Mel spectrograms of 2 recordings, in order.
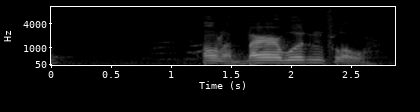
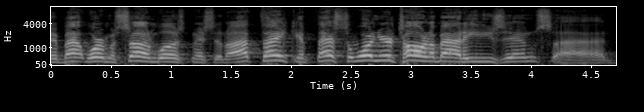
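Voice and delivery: louder, higher, building to the reveal; rising intensity; 7 semitones higher, 11 dB louder than usual. Retold or imitated. Preacher retelling the father's search, building louder. Retold tense crack-house search.

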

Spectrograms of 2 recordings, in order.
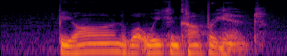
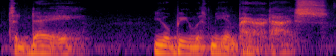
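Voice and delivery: tender promise; 5 semitones lower than usual. Retold or imitated.

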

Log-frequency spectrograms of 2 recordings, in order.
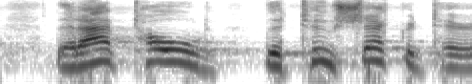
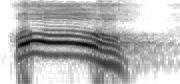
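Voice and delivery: high, full-voiced shout of relief; exultant imitated holler; retold joyful cry; 9 semitones higher, 15 dB louder than usual. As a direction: re-enact a man crying out in joy. Retold joyful release after prayer.

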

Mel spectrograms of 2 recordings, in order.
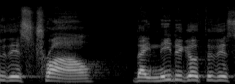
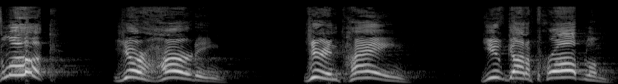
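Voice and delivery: loud, high, stretched-out taunt; preacher voicing an insistent tempter; devil's taunting; 7 semitones higher, 11 dB louder, slower than usual. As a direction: press each grievance home loudly.

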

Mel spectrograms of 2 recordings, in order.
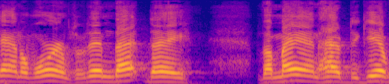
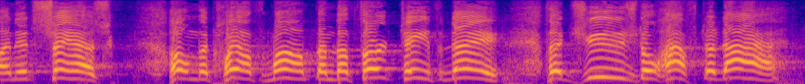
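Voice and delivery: high, ringing pulpit proclamation; full-force preaching; 10 semitones higher, 3 dB louder than usual. Acted.

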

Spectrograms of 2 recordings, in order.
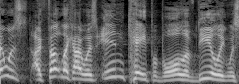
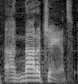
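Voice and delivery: low, soft, flat refusal; deadpan the judge's no; dry judge; 6 semitones lower, 6 dB quieter than usual. Retold or imitated. Judge dismissing the pastor's plea, low and dry. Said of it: "And the guy says".

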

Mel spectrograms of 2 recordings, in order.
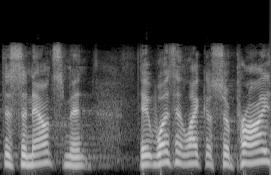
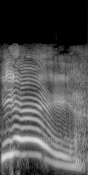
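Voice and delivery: a short mock "Yay!" cheer, pitched up and louder; 8 semitones higher, 4 dB louder than usual. Preacher mocking a party cheer the shepherds never gave. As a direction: cheer like a surprise party guest, hammed-up. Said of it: "shepherds ... aren't going".

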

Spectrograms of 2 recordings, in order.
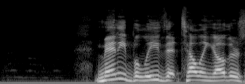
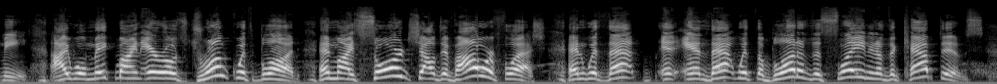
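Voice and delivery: thundering scripture reading; 8 semitones higher, 6 dB louder than usual. Acted. Preacher reading God's threats to Israel at full force. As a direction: boom out God's vow of vengeance. Reads God's words in Deuteronomy.

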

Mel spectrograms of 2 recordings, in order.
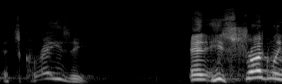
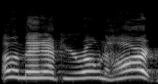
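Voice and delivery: David's declaration; 6 semitones higher, 3 dB louder than usual. Retold or imitated. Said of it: "That's David".

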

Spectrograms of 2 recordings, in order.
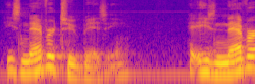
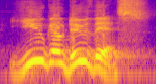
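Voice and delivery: louder, higher, slow commanding voice; emphatic command; 6 semitones higher, 6 dB louder, slower than usual. Retold or imitated. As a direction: order them firmly, word by word. Jesus commands his disciples.

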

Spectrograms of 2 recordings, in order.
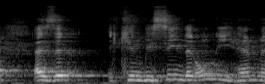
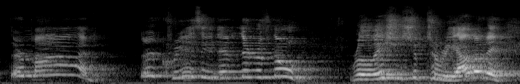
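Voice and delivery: high mocking; 10 semitones higher, 3 dB louder than usual. Preacher mimics scoffers, high.

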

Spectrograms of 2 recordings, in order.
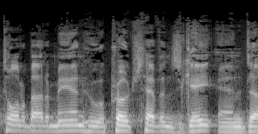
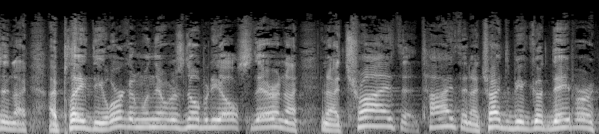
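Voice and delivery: much higher, eager pleading voice; anxious man; 8 semitones higher than usual. Retold or imitated. Man at heaven's gate pleads with the angel, high and eager. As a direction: list your merits anxiously. Man listing his deeds.

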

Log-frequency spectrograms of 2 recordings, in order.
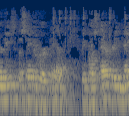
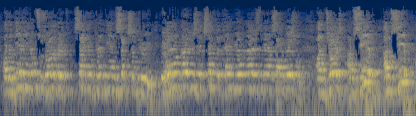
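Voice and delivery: excited retelling; 6 semitones higher, 3 dB louder than usual. Retold or imitated. Retelling Scott's joyful call.

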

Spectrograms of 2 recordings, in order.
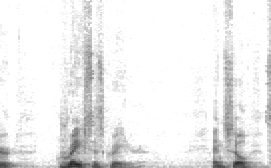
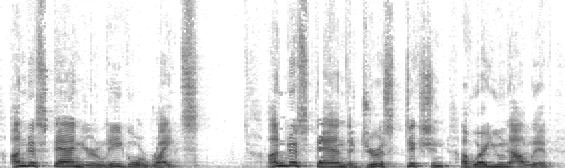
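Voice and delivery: rising, louder preaching voice; 5 semitones higher, 4 dB louder than usual. Acted. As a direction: preach it with mounting fire. Preaching at full force.

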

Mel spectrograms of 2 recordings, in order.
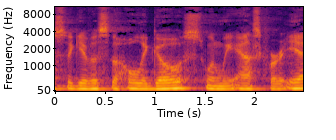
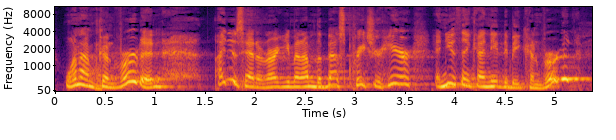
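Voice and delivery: high, louder mock indignation; indignant protest; 6 semitones higher, 4 dB louder than usual. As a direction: protest like an affronted Peter, pitch climbing. Acts out Peter's offended thought.

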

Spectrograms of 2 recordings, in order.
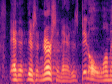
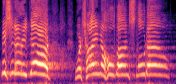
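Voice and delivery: slow, much higher loud shout; yelling; 12 semitones higher, 10 dB louder, slower than usual. Retold or imitated. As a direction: bellow from the truck bed to slow down. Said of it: "They're like".

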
